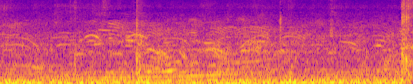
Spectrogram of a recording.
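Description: Faint distant voices calling out over a low, steady outdoor background rumble.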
